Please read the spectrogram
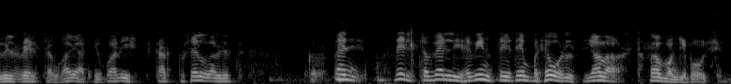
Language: Finnish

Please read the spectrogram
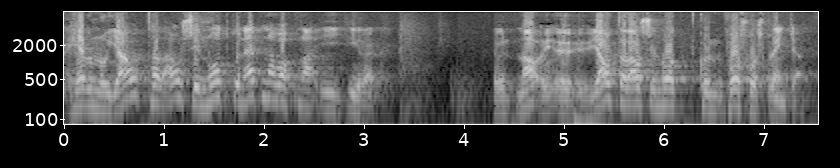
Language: Icelandic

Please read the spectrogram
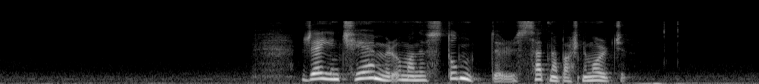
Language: Faroese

